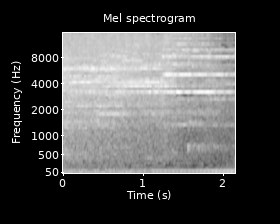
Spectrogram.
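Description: Intro sound effect: the fading tail of a glass-shatter hit, with several high ringing tones held over a deep, steady drone.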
